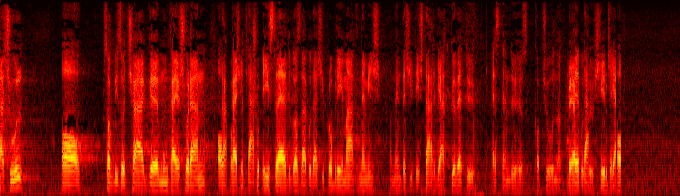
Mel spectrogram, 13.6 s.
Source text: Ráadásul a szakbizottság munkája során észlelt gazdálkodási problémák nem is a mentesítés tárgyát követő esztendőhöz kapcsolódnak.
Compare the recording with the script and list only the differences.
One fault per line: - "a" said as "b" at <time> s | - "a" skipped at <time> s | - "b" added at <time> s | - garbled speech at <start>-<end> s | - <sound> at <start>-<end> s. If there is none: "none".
- garbled speech at 4.3-5.2 s
- garbled speech at 11.3-12.4 s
